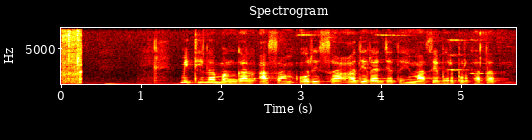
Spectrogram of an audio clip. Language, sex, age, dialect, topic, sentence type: Marathi, female, 25-30, Standard Marathi, agriculture, statement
